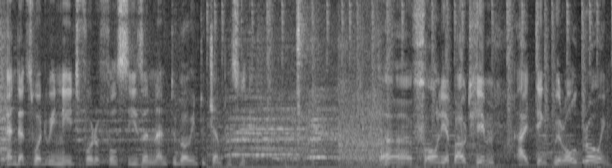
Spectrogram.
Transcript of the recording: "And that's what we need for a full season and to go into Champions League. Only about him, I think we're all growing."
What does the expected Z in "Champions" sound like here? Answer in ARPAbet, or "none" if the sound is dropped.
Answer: S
